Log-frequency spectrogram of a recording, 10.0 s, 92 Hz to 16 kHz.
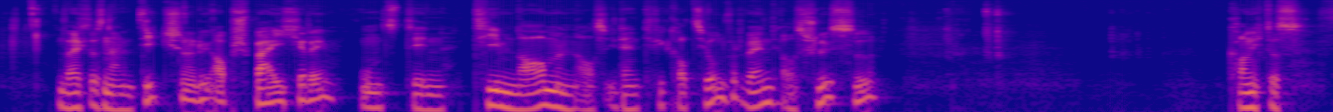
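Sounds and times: computer keyboard clicks: 0:07.1 - 0:07.6.

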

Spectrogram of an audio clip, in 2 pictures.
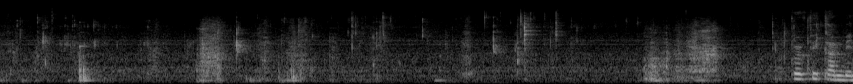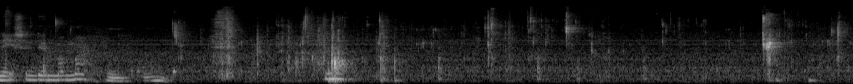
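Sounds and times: wet chewing and lip smacking: 0:00.0 - 0:05.9, 0:10.2 - 0:17.0.

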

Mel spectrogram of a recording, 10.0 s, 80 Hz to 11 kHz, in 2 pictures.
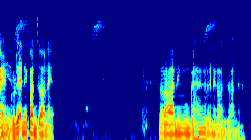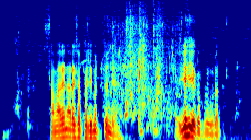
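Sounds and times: fish splashing water: 0:07.0 - 0:08.9.

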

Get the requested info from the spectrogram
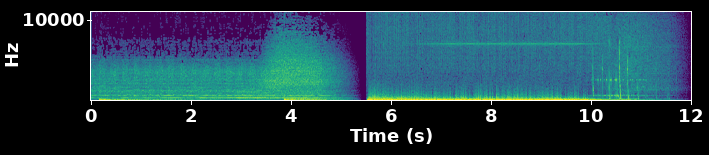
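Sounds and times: loud low rumble: 0:05.5 - 0:10.0.

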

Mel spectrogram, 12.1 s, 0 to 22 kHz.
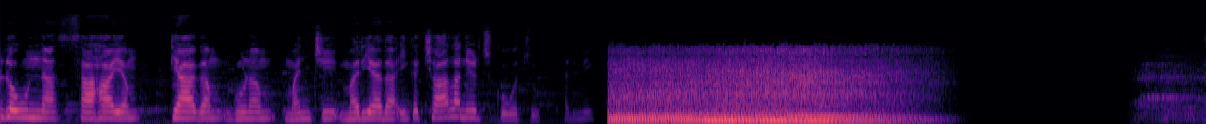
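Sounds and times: motorcycle engine running: 0:06.1 - 0:09.6.

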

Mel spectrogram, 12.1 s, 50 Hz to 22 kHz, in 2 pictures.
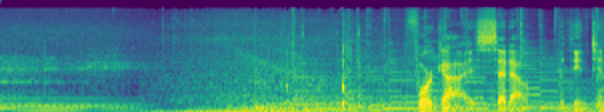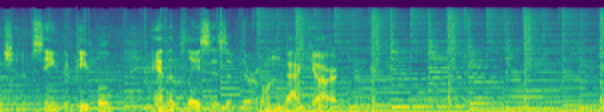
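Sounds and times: car engine rumbling: 0:01.4 - 0:10.4
guitar chord: 0:02.6 - 0:12.0.

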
